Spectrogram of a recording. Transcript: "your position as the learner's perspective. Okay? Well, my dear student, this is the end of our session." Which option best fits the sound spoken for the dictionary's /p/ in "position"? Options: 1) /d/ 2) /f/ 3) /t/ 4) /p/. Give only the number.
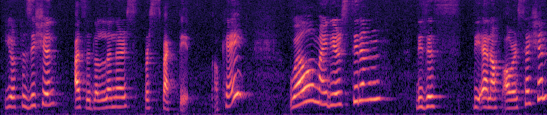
2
